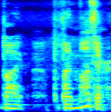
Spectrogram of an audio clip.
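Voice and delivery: ordinary delivery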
